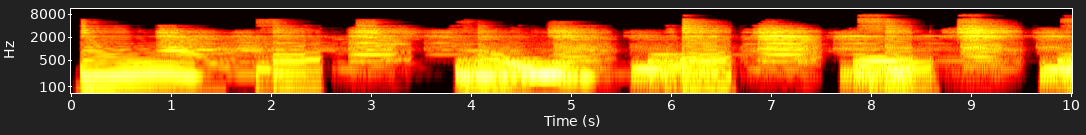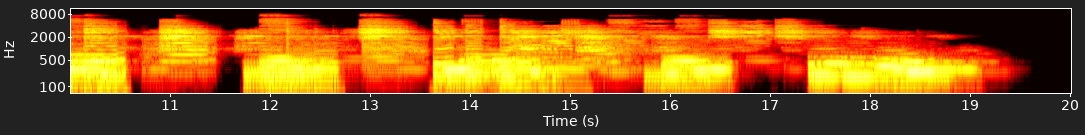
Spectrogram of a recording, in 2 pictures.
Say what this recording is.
mangled guitars 1
Guitar tracked thru multiple fx recorded in logic 8 with a sm 57
distorted, guitars, mangled, processed, strange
